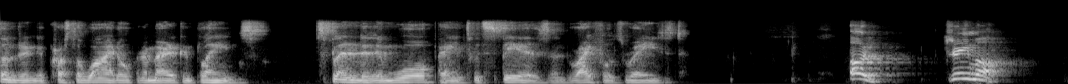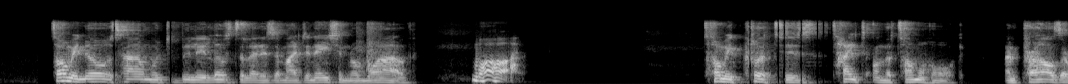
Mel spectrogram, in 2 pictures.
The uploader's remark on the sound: Are self-isolating in their tepees, down on the Irwell. Over Skype. In the background, screaming through the night there are constant ambulance sirens, it disturbs, but the Sioux speak, they laugh, and they cry.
